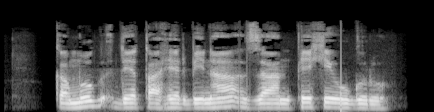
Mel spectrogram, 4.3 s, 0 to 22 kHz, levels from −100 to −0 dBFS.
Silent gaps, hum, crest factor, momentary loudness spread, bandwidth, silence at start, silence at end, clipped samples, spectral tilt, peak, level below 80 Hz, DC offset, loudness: none; none; 14 dB; 6 LU; 11 kHz; 0.55 s; 0.45 s; under 0.1%; -5 dB/octave; 0 dBFS; -50 dBFS; under 0.1%; -14 LUFS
